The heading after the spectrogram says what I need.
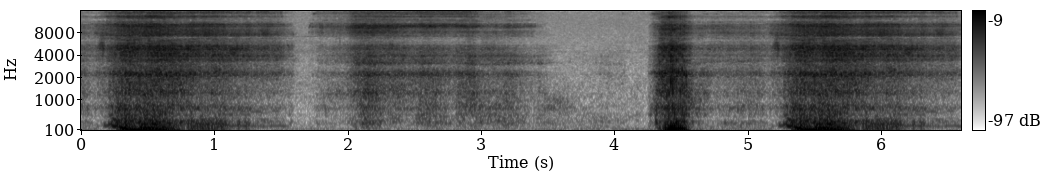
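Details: Pet snoring: two loud, low, rattling snores about five seconds apart, with softer breathing between and a brief sharp snort, roughly twelve breaths a minute.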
